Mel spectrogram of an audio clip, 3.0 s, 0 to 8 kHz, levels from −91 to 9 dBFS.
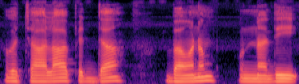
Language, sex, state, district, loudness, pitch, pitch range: Telugu, male, Andhra Pradesh, Sri Satya Sai, -18 LUFS, 115 Hz, 110-130 Hz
